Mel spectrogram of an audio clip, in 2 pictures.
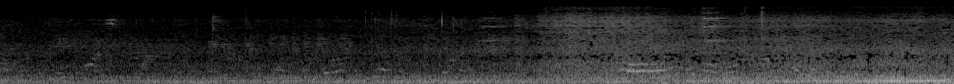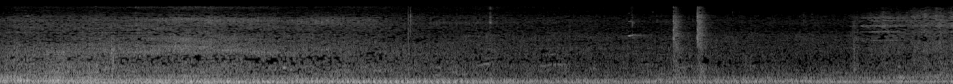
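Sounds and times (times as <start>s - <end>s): vehicle engine and tyre rumble: 3.4s - 19.0s.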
